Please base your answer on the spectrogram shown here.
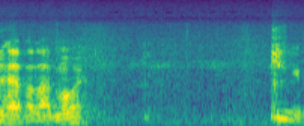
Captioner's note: coughing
